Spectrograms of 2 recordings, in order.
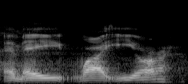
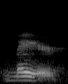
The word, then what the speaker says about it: Mayer: It just sounds weird when you pronounce it Mayer, Oscar Mayer. Oscar Mayer. But the AY makes the E sound in English. In English, that's why you go I, and it's AY.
